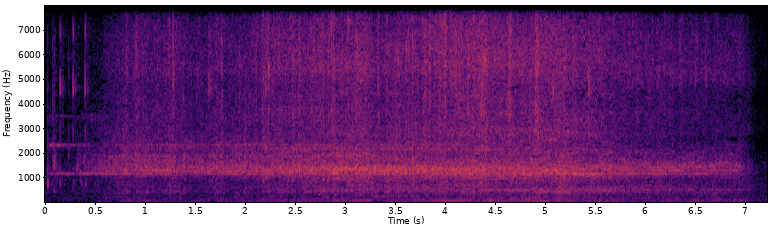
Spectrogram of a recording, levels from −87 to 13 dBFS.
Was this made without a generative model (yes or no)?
yes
